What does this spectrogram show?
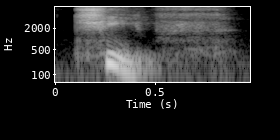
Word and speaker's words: chief: So for these words, we're looking to pronounce it as an E sound. So I've got sh-e-old, shield. F-e-old, field. And lastly, ch-e-f, chief.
